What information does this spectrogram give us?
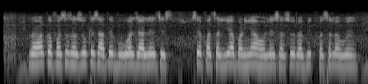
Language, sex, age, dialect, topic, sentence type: Bhojpuri, female, 18-24, Western, agriculture, question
